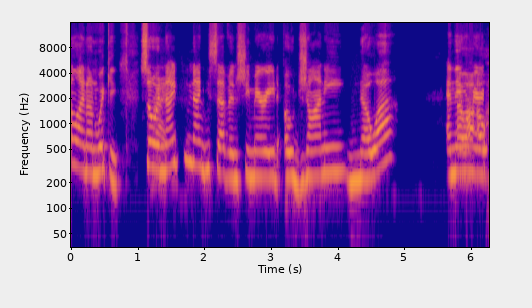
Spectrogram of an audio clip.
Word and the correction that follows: Ojani: Ohani. His name is Ohani. You don't pronounce the J. Or you do pronounce it, but you pronounce it as an H. Come on, don't you know? It's Ohani.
